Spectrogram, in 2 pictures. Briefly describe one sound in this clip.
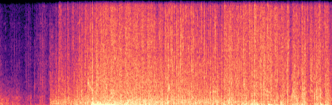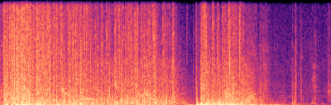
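Rapid gunfire crackles loudly in bursts.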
